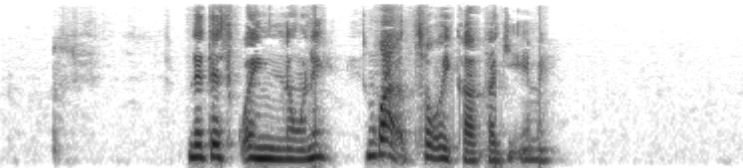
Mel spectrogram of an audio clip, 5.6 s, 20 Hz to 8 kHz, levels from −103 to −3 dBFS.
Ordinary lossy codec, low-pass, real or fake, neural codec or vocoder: AAC, 48 kbps; 7.2 kHz; real; none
